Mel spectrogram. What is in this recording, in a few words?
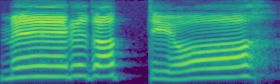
mail, Japan Anime Girls; Windows; Bing; Nanao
